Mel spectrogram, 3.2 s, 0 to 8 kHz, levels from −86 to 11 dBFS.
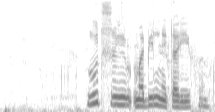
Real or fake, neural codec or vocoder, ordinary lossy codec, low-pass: fake; codec, 16 kHz, 16 kbps, FreqCodec, larger model; none; none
